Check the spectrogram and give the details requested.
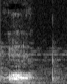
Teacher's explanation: নিম্ন মধ্য পশ্চাৎ স্বরধ্বনি হচ্ছে অ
